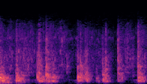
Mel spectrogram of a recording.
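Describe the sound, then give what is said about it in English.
Water sloshing and splashing against a canoe hull as it glides in and bumps up to a wharf at dusk, with rhythmic bursts of lapping every half second or so, fairly loud. “The watch boy squatted near the edge, waiting to take the line from my canoe.”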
